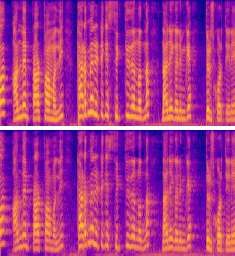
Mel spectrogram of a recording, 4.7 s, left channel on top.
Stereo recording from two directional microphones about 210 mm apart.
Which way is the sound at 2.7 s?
35° left (ahead or behind).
